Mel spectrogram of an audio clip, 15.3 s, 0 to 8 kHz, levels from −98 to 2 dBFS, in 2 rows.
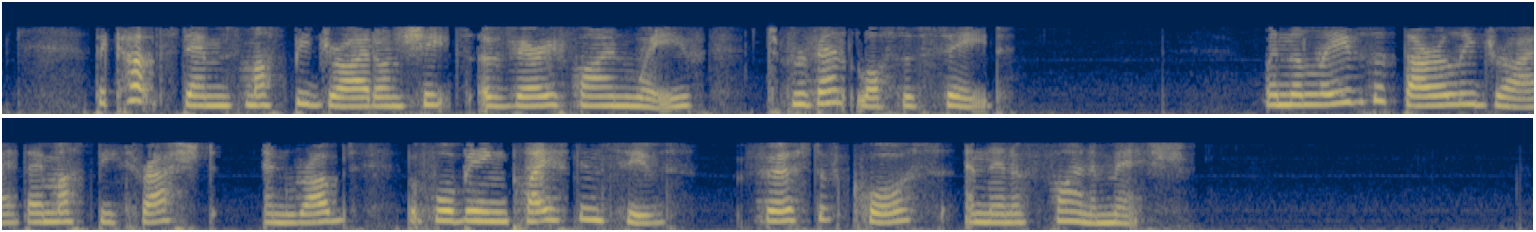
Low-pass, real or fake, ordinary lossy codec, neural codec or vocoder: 7.2 kHz; real; AAC, 16 kbps; none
